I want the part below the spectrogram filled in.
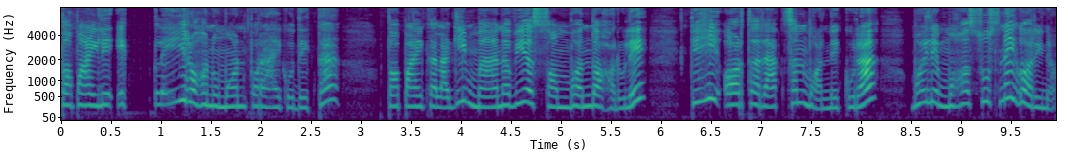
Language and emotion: Nepali, surprised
